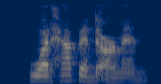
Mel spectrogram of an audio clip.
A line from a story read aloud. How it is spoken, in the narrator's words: Mikasa asks quietly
